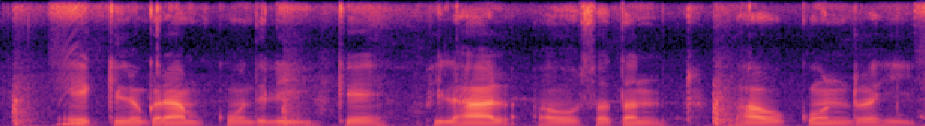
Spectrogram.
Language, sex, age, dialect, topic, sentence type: Chhattisgarhi, male, 18-24, Northern/Bhandar, agriculture, question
